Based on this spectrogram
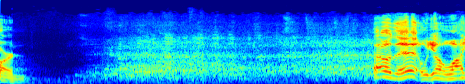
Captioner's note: audience laughing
